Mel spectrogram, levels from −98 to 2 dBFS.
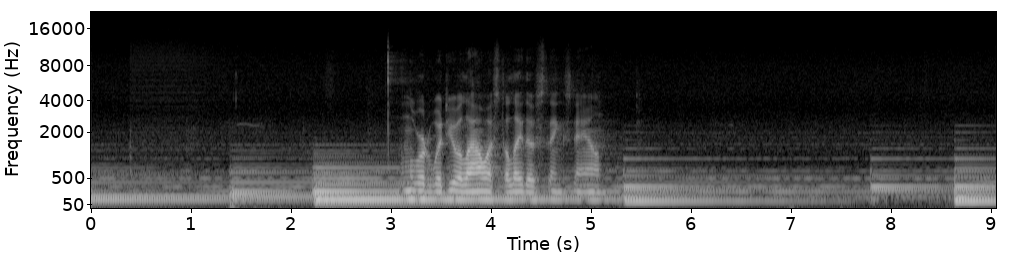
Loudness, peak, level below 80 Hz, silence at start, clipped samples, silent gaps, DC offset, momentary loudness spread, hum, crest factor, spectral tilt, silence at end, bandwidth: -34 LUFS; -14 dBFS; -58 dBFS; 0 s; under 0.1%; none; under 0.1%; 20 LU; none; 20 dB; -9 dB/octave; 0 s; 9.6 kHz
